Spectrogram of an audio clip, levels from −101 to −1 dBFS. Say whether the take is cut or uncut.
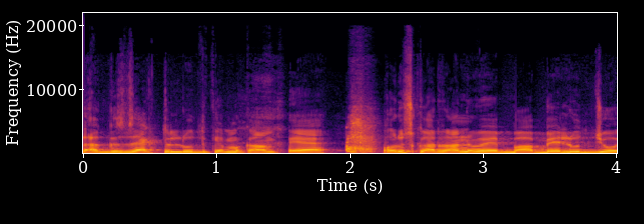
uncut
